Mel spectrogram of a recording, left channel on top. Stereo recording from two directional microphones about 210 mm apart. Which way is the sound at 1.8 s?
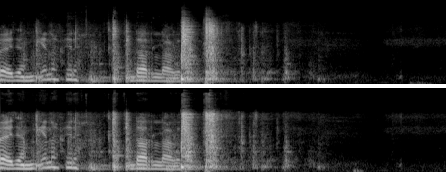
35° right (ahead or behind).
